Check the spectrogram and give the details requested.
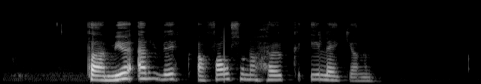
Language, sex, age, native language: Icelandic, female, 30-39, Icelandic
